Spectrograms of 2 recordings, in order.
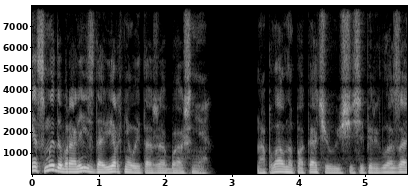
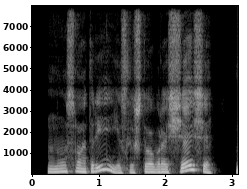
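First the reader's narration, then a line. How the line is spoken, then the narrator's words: Slightly offended voice. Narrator (Russian): немного обиженным голосом сказала она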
